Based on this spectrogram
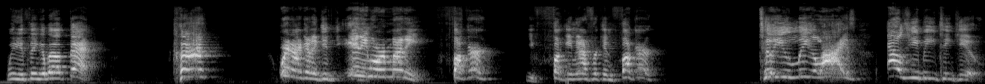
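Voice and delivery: high, loud mocking taunt; mock America taunting. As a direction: jeer at Uganda as a bully would. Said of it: "So America's like".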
